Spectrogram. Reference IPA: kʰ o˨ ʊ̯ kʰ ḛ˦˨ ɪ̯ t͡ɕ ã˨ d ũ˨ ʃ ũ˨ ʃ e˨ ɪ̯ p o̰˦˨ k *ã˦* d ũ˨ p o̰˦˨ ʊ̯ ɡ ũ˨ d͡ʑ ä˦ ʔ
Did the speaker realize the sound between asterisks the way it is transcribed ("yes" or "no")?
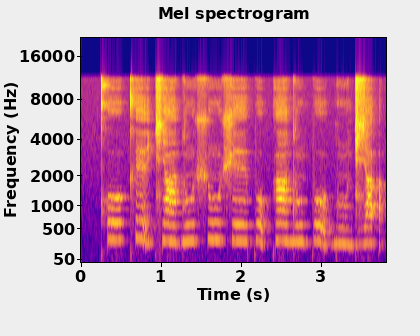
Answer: yes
